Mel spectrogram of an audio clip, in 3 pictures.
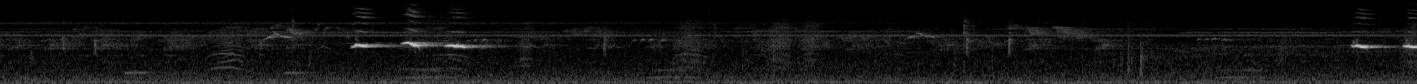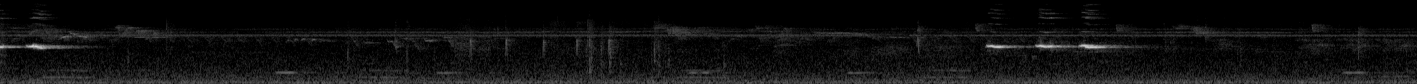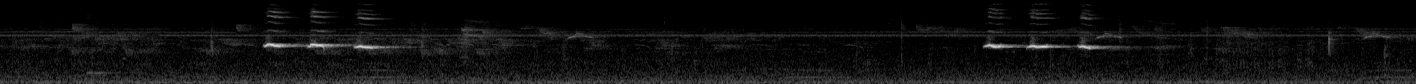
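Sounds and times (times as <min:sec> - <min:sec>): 
insect drone: 0:00.0 - 0:42.4
bird whistling: 0:03.5 - 0:04.9, 0:13.5 - 0:14.8, 0:24.0 - 0:25.3, 0:31.0 - 0:32.3, 0:38.2 - 0:39.5.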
